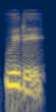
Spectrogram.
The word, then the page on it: weedy: Indian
